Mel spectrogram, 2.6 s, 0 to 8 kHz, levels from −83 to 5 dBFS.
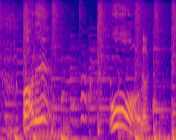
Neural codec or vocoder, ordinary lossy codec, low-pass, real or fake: none; none; none; real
